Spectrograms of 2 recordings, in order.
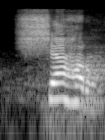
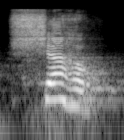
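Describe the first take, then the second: The two takes are said the same way.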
